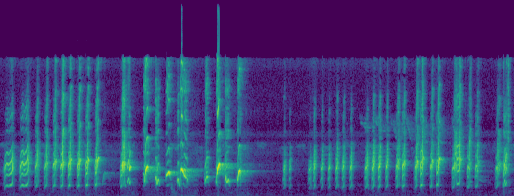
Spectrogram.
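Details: Red-whiskered bulbul kept as a decoy bird, giving its calling, doubled and rattling calls: quick runs of short sharp chirps, a burst of louder slurred notes in the middle, a brief pause, then fast chirping again.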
